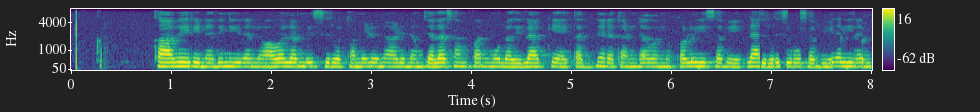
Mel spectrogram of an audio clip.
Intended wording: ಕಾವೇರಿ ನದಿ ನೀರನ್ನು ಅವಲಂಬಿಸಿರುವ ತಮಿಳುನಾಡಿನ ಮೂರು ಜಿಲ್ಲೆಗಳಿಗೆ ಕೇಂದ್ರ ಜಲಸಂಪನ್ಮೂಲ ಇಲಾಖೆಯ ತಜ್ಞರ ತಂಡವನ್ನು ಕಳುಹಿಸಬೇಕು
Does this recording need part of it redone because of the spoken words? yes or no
yes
